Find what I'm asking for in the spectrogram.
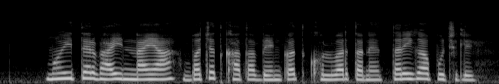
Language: Magahi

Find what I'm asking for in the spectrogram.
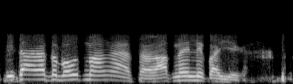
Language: Urdu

